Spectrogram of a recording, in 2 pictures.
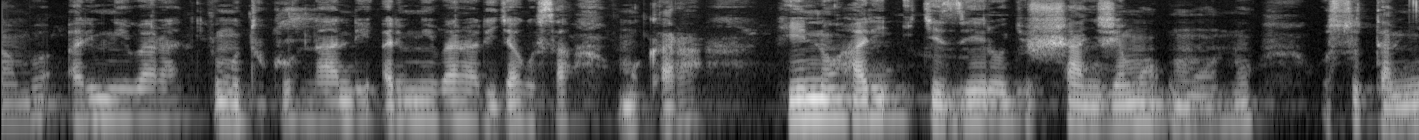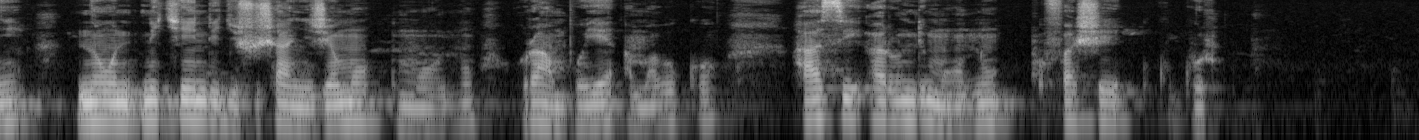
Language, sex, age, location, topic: Kinyarwanda, male, 18-24, Kigali, health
